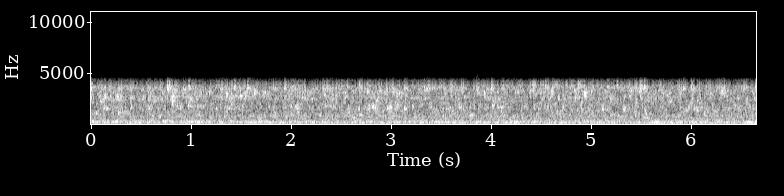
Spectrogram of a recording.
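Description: Steady trickling and splashing of circulating aquarium water, with a faint low hum underneath.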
